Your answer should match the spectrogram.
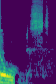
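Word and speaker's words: Doubs: Romeu Dubs, wide receiver, é Dubs, né, que se pronuncia? – Dubs.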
